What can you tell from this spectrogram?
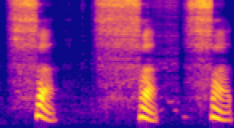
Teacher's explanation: এরপর আসুন ফা ও নিচের ঠোঁটের পেট। উপরের দাঁতগুলো নিচের ঠোঁটের পেট এভাবে রেখে উচ্চারণ করতে।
